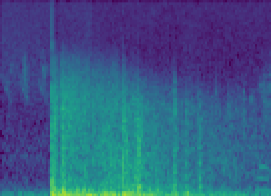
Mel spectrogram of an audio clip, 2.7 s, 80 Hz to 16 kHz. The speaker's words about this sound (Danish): De der kanonslag, jeg synes ikke, de behøver at komme så tidligt på dagen. Hvis det var der ved 8-tiden, så kom der jo mange flere og hørte og så på dem.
